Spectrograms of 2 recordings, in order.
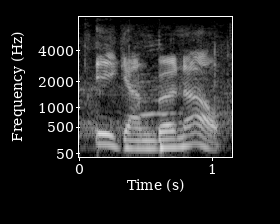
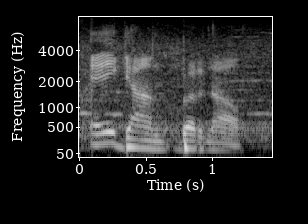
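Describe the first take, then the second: First: The name is said with English sounds. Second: The name is said with Spanish sounds. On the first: The speaker calls it wrong. "in English, you would pronounce it, just look at it and say" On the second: The speaker calls it right.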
